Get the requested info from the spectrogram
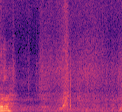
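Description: Pen writing on paper, faint, with one short scratchy stroke a little over a second in; a man's word trails off at the very start.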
